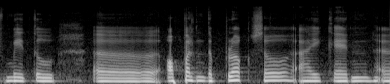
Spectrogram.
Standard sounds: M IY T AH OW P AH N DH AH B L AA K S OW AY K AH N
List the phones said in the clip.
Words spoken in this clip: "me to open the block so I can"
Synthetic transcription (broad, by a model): M IY T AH OW P AH N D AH B L AA K S OW AY K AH N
